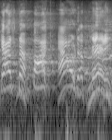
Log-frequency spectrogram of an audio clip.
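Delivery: high, strained, exasperated shout; mock desperate yell. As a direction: yell at the baby to come out. Acts labouring mother yelling at baby.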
